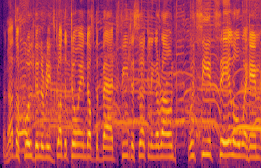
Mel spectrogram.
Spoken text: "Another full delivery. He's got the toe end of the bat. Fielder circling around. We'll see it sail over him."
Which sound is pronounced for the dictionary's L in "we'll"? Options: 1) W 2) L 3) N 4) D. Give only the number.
2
